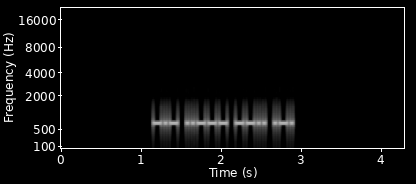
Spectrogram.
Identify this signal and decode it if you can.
Morse code, heard as a keyed tone, about 34 wpm, 700 Hz. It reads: K2ZR
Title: Easy Call Signs Repeated 2x - 35wpm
